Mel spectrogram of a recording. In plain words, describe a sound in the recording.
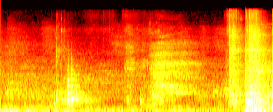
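Heavy weight plates clank as a loaded bar lifts off the floor.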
